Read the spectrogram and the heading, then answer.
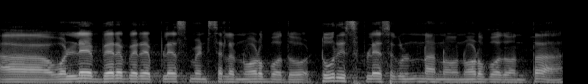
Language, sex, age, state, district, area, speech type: Kannada, male, 30-45, Karnataka, Kolar, urban, spontaneous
